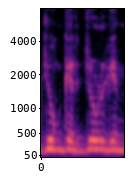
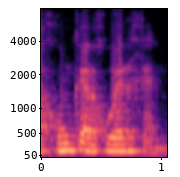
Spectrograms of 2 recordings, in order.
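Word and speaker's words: Junkerjürgen: mejor que la media en España, porque es Bu- un nombre muy complicado, sobre todo si ves cómo se escribe con la J y la G, daría Juncker Juergen y suena muy mal.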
